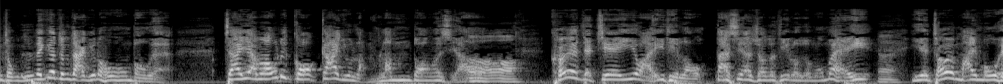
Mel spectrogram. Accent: Hong Kong; 佢加個和字，即係表示我哋香港人。

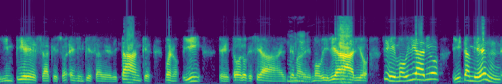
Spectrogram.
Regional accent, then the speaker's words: Cuartel V, Buenos Aires Province, Argentina; Yo soy de Cuartel Quinto

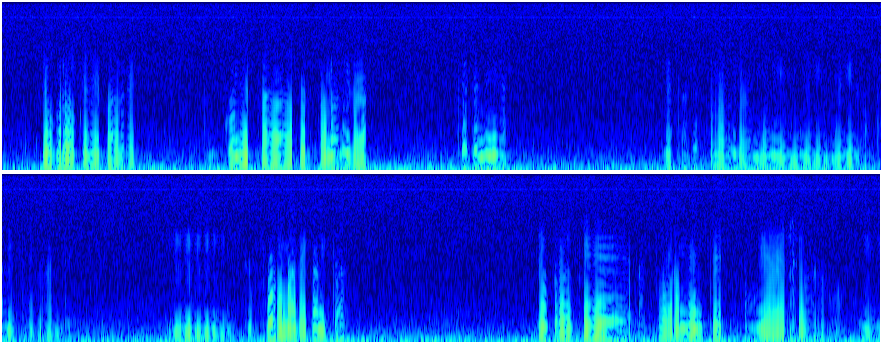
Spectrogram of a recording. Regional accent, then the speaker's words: Jerez de la Frontera, Andalusia, Spain; Yo creo que yo soy de Jerez. Yo me. Esto de nacer en el barrio La Plata y bautizado en Santiago y criado en San Telmo

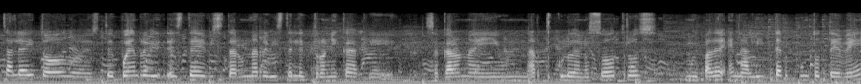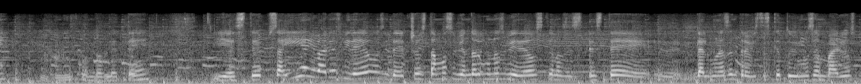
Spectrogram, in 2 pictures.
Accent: northern Mexico, Mexico; todos somos norteños

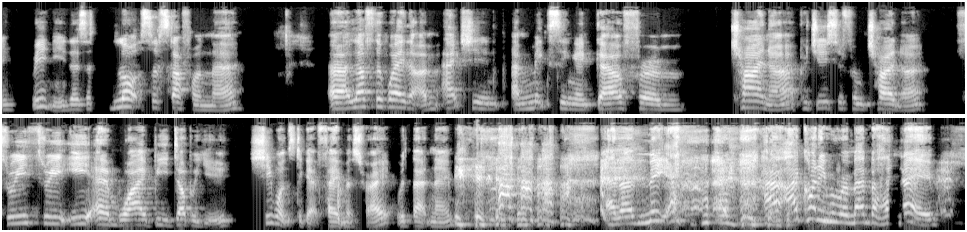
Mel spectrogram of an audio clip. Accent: London, United Kingdom; And I come from London, man.

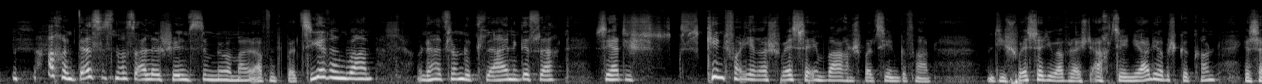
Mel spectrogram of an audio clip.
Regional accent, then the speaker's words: Darmstadt, Hesse, Germany; ich bin dann in Bessungen groß geworden, in dem Dorf gewissermaßen, nicht? Da hat mein Vater gebaut.

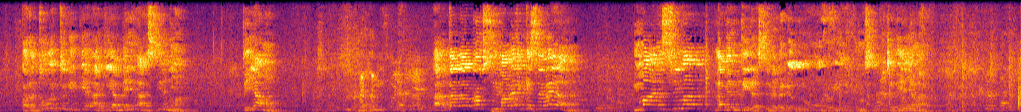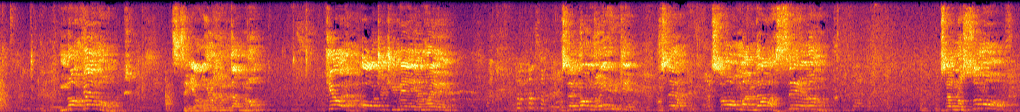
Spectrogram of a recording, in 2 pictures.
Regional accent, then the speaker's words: Chile; Porque somos mentirosos como chilenos, ¿no?

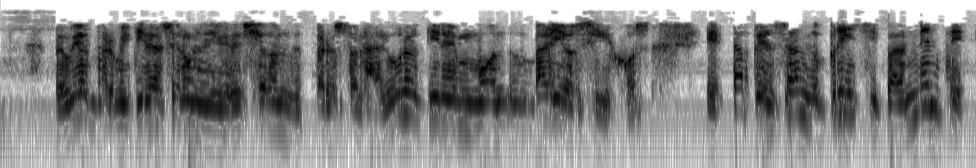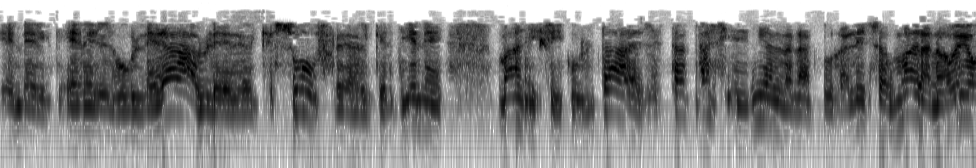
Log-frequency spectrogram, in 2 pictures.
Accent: Buenos Aires, Argentina; Nosotros somos, muchos de nosotros, mi caso por lo menos, como muchos de los que escuchan tu programa, somos porteños.

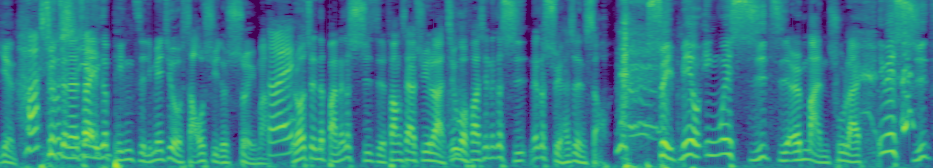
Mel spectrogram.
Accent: Malaysia; 我们身为马来西亚人，我们要知道哦

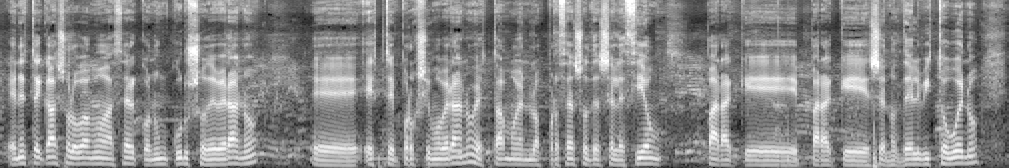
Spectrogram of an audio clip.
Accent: Andalusia, Spain; Yo soy almeriense, yo soy de la comarca del Poniente almeriense.

